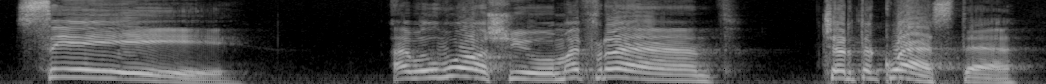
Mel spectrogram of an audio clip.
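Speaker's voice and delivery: put-on Italian accent, cheerful and high; mock Italian. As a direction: gush like a grateful Italian fan. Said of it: "this guy from the Italy".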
